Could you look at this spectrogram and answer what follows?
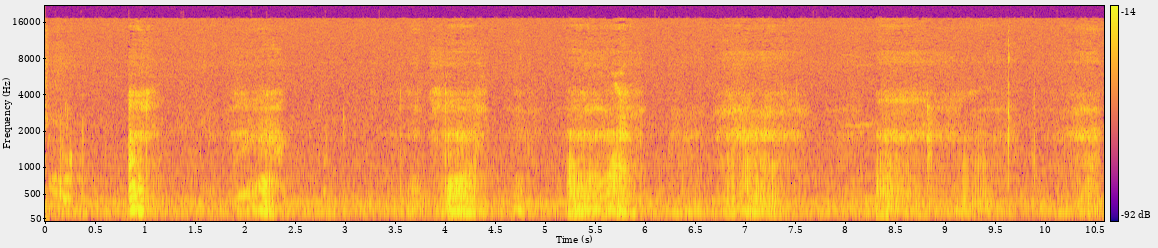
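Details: Pax snoring after falling asleep: irregular snorting breath noises with a whistly edge, about 19 a minute, in a quiet room.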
